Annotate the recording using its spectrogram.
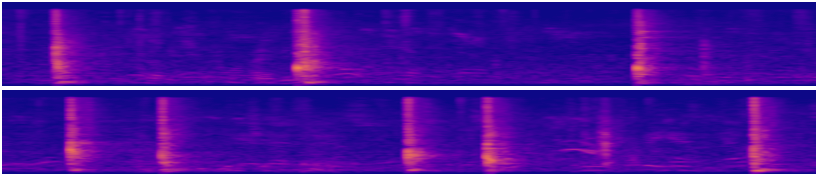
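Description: Steel axe biting into an upright wooden block in a standing chop: about eight sharp chops roughly a second apart, some coming in quick pairs.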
